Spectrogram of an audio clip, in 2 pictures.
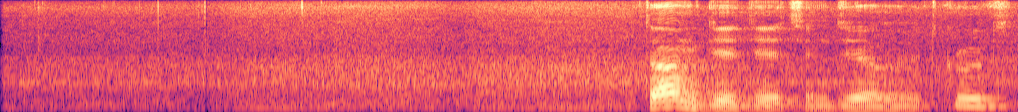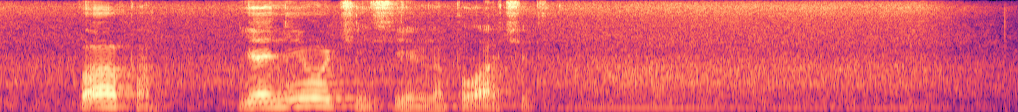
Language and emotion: Russian, sad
